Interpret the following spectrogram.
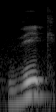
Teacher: huruf kaf kena keluarkan bunyi angin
